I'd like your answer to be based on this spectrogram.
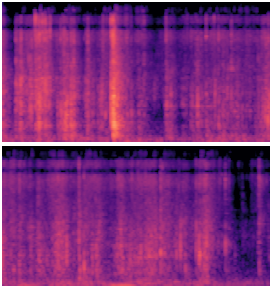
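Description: A small AliExpress parcel is opened, with close, quiet crinkling and crumpling of plastic packaging in irregular bursts and one sharper rustle.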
